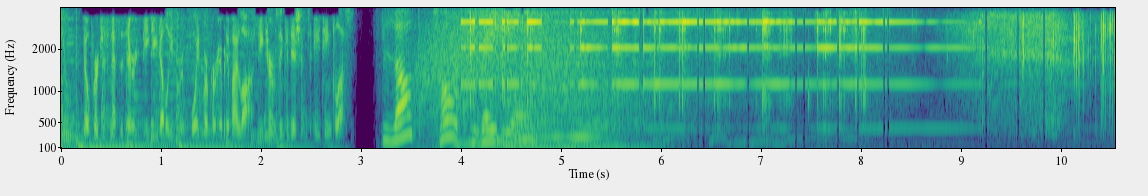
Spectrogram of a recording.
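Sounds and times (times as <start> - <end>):
speech: 0.2 - 4.9
Nepalese meditation bowl chiming: 3.6 - 9.6.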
